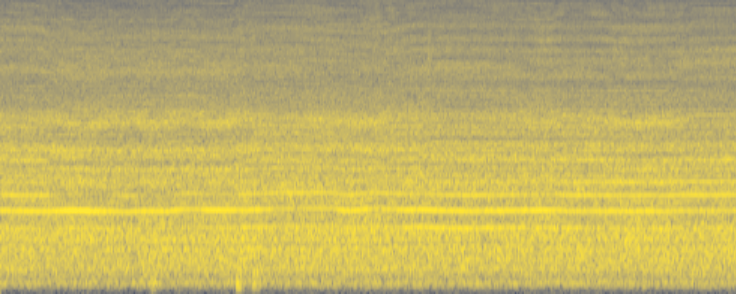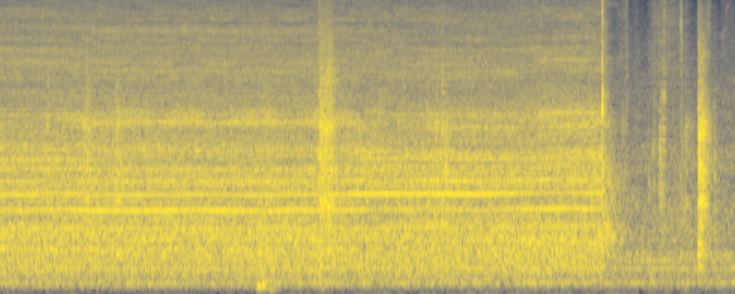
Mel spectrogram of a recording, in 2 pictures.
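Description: Handheld electric heat gun running steadily, a whine over the rush of hot air, as it shrinks heat-shrink tubing over a soldered wire splice; it switches off near the end.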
